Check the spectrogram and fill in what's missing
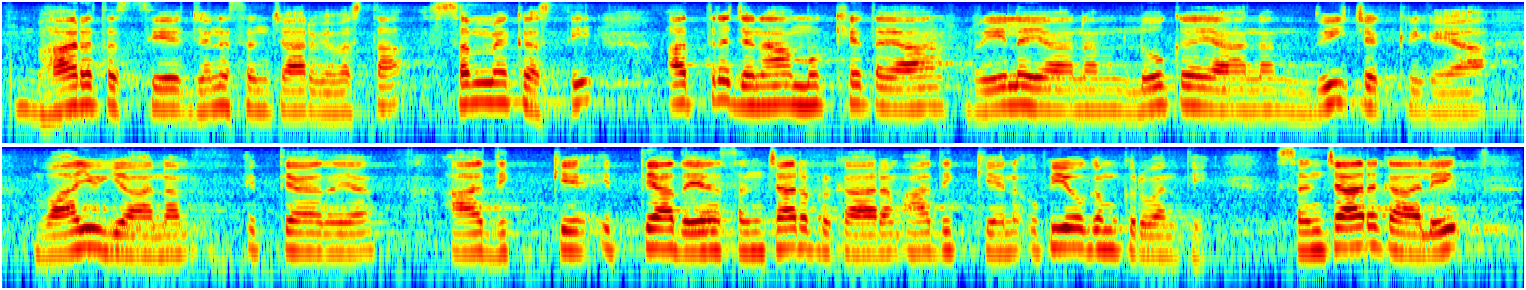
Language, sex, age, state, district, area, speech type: Sanskrit, male, 18-30, Rajasthan, Jaipur, urban, spontaneous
